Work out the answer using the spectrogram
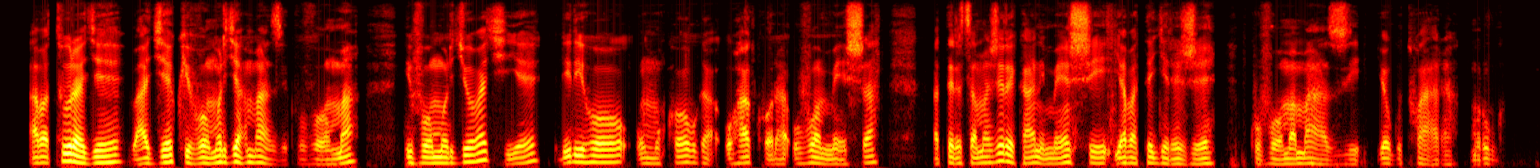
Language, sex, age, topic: Kinyarwanda, male, 25-35, health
